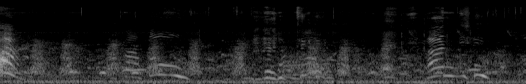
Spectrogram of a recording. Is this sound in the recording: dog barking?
yes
